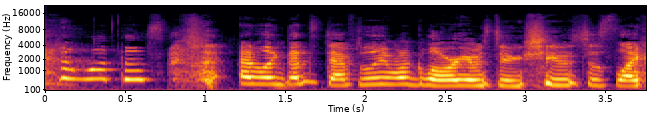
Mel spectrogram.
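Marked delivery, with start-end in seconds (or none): 0.0-1.1 put-on much higher, slow, tiny whiny kid voice; sulky whine. Quoting herself giving up the banana, tiny whiny voice. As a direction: whimper it like a pouting child.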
